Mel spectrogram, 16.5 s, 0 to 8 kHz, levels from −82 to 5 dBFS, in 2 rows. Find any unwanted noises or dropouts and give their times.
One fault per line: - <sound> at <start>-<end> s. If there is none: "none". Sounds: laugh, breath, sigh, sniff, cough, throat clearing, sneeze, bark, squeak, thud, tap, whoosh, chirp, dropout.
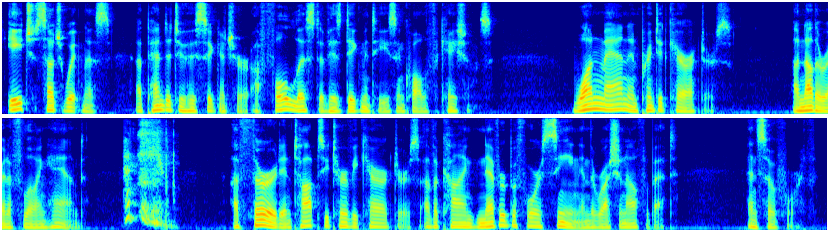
- sneeze at 9.5-10.1 s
